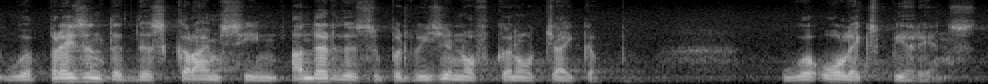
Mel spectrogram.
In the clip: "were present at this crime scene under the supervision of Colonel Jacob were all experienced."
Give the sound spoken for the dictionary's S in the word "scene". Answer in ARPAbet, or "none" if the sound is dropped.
S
